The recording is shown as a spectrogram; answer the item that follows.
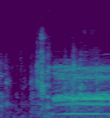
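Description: A sheep in a farmer's pen lets out one clear, wavering bleat that swells and holds for under a second, close and moderately loud, preceded by faint rustling.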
